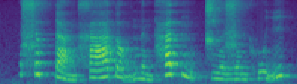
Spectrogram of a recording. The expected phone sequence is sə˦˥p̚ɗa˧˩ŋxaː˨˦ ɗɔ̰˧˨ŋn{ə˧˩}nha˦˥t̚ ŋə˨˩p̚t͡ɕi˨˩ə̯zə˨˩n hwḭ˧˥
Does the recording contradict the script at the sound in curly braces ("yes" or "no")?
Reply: no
